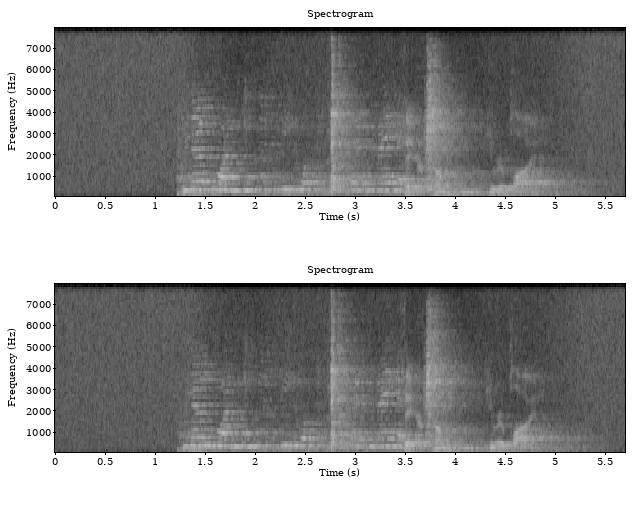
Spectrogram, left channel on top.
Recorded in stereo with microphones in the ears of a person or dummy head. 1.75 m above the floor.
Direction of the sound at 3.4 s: 20° right (ahead or behind).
